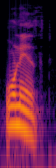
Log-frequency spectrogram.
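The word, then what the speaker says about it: honest: এন ই এস টি অনেস্ট এখানে কিন্তু এইচ এর জন্য হো হচ্ছে না কেন হচ্ছে না কারণ এখানে এইচ সাইলেন্ট তাহলে আমরা যদি সাইলেন্ট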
